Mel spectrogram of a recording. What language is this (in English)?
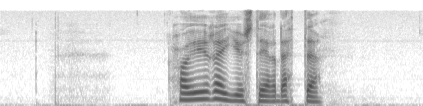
Norwegian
